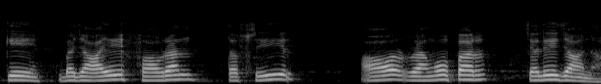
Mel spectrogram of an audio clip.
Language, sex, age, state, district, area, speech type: Urdu, female, 45-60, Bihar, Gaya, urban, spontaneous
